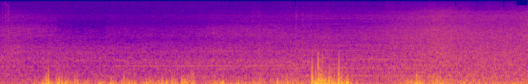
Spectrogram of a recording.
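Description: Steady gusting wind on the deck of the cruise ship HAL Rotterdam buffets the microphone, with low rumbling roar and a surge of louder gusts midway; no voices.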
